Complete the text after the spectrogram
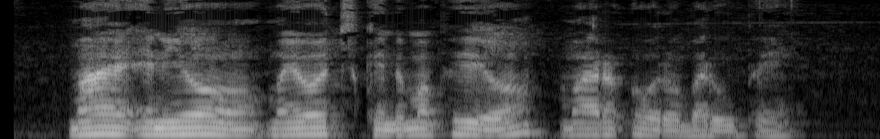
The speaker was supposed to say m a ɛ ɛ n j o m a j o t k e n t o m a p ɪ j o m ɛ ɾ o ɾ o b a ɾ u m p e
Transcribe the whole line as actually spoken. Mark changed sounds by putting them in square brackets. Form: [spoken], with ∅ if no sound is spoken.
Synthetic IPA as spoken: m a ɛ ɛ n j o m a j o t k e n [d] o m a p ɪ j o m [a] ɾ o ɾ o b a ɾ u [∅] p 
